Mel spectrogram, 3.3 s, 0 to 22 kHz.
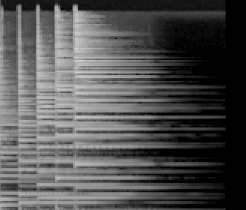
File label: A Suspended 2nd Flat 5th A down Guitar Open G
